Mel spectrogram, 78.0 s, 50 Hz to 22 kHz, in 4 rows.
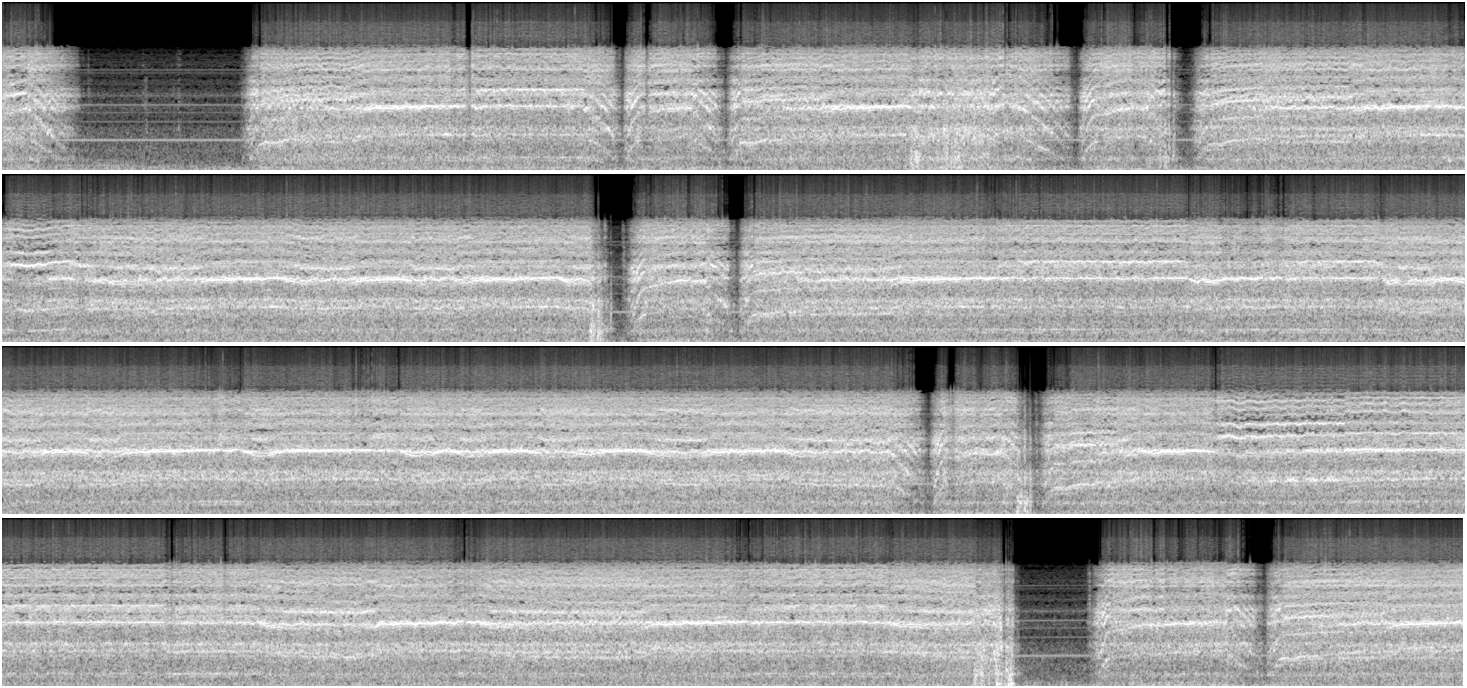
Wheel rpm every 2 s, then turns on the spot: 50, 40, 210, 230, 130, 210, 190, 110, 170, 220, 220, 220, 220, 190, 150, 210, 230, 230, 230, 220, 230, 230, 230, 220, 220, 160, 150, 220, 220, 230, 230, 210, 230, 220, 230, 210, 80, 160, 210.
none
